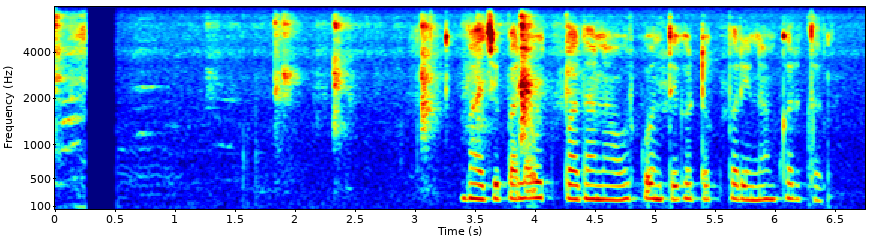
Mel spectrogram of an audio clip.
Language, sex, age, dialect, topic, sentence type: Marathi, female, 25-30, Standard Marathi, agriculture, question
